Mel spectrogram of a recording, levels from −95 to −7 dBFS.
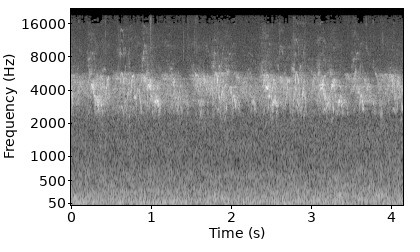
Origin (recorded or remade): recorded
